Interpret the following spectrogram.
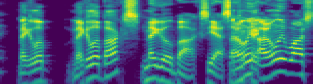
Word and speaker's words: Megalobox: Megalobox?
